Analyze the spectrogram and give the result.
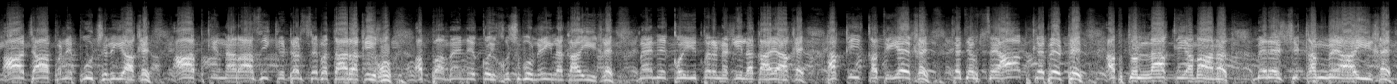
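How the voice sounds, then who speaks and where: A man's voice: very high-pitched, moderate pace, gravelly, hardly any pauses, crowd noise, voice pushed up, exaggerated voice. Grieving young widow, as a man preacher puts her on. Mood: crying out. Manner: weeping, rising to loud cries.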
